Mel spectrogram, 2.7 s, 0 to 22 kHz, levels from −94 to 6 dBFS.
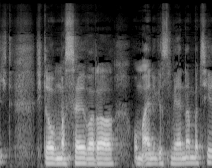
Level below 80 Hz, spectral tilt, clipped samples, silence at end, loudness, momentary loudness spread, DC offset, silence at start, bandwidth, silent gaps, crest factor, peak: -54 dBFS; -5.5 dB/octave; under 0.1%; 0 s; -15 LUFS; 12 LU; under 0.1%; 0 s; 19 kHz; none; 14 dB; 0 dBFS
